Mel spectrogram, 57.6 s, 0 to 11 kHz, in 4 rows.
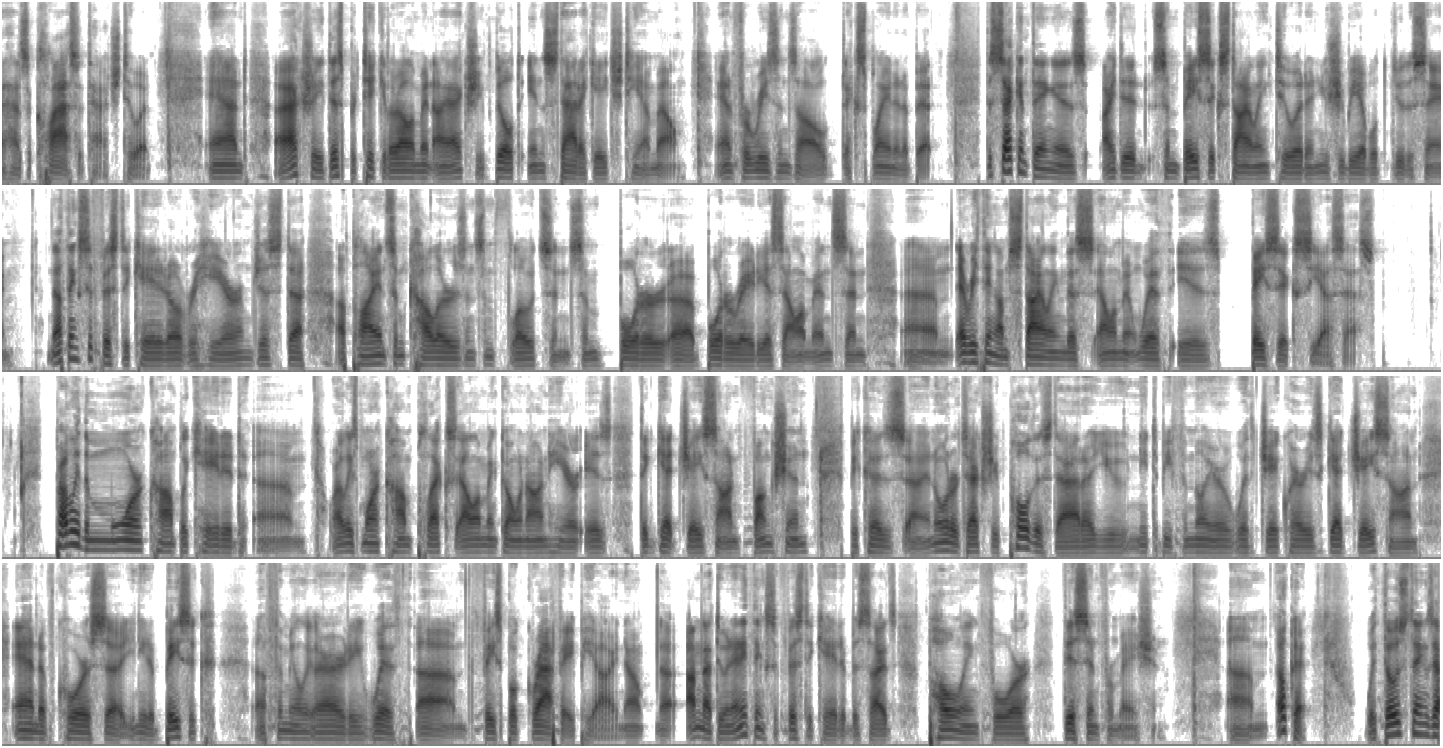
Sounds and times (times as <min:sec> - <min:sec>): Narration, monologue: 0:00.0 - 0:57.5.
